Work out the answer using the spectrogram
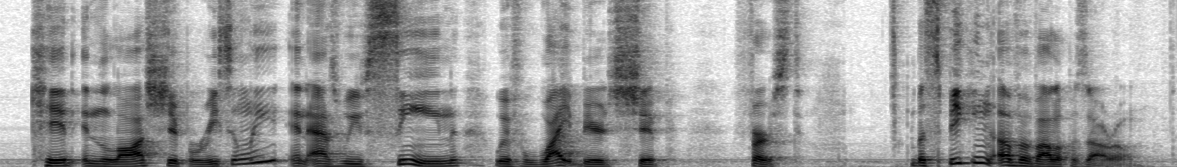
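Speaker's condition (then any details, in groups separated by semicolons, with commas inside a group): No condition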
